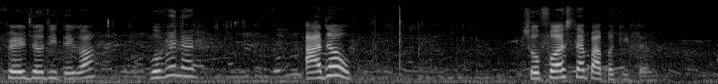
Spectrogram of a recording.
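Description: A girl talks excitedly and giggles close by.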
